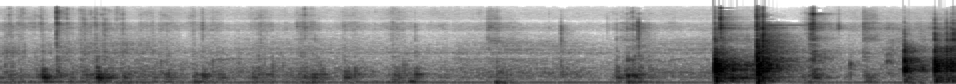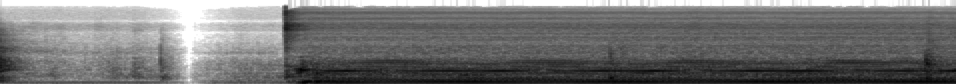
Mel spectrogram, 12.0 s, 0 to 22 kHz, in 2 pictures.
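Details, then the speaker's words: Three-phase motor rewired from star to Delta with a capacitor and run on single-phase 240 V, turning in the correct direction: after bench clatter, spins up to a smooth, quiet, steady hum with no growl or rubbing; normal running. "its nail runnin in the correct direction we love to talk it sounds nice and quiet wait"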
